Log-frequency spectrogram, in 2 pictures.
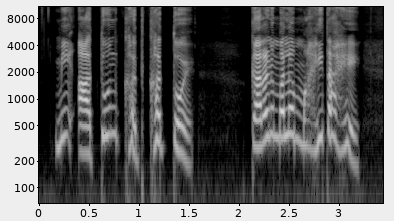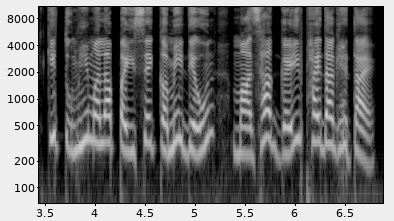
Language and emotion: Marathi, angry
